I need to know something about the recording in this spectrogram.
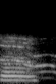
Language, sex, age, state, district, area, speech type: Odia, female, 60+, Odisha, Gajapati, rural, conversation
